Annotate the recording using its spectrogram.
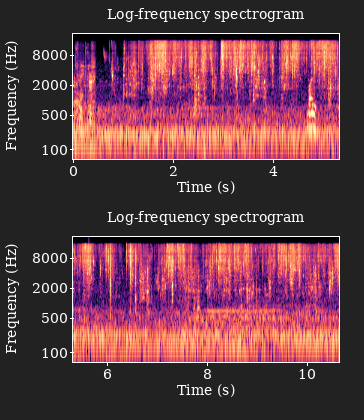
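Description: Water poured from a plastic dipper over a wet Labrador puppy, splashing and dripping onto a concrete floor, from about a second and a half in.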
